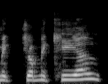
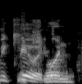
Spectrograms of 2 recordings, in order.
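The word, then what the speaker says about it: McGeoch: I mean, I always get mixed up how you pronounce this, Gordon. John McKeown. John McKeown. John McEwen. McKeown. Is that what McKeown.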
